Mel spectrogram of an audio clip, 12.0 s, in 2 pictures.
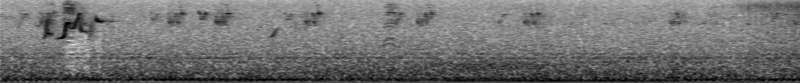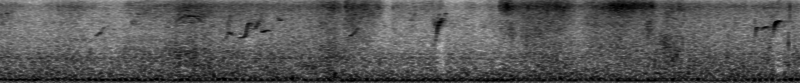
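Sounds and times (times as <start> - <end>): steady high hiss: 4.0 - 12.0
birds chirping: 5.0 - 12.0.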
